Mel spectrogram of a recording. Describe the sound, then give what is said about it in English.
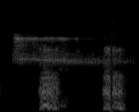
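Gabby, a small Yorkie dog, chokes and honks in two rough, throaty bursts, fairly loud, with a thin high-pitched whine running underneath. “Now the dog's the goes He chokes a lot.”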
